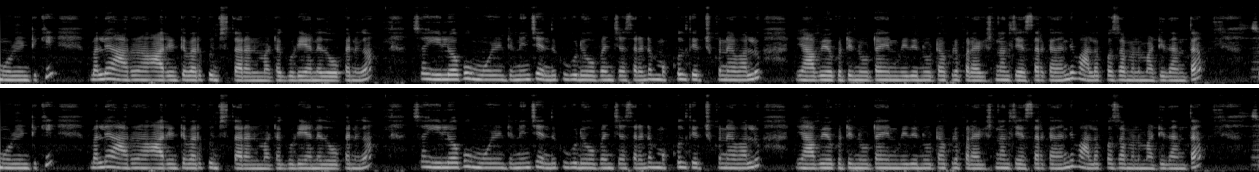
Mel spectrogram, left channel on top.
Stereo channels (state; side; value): normal; both; correlation 0.74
